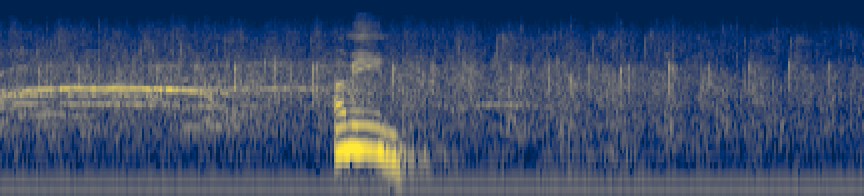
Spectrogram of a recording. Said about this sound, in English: Now, you guys can slow clap on that if you want to, but I think we need to give some praise and worship up.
